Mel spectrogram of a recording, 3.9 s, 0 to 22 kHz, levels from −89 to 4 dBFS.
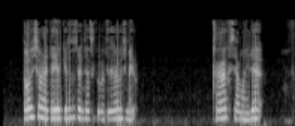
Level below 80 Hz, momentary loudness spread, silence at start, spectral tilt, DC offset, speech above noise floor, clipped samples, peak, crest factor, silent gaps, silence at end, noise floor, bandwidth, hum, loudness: -50 dBFS; 8 LU; 0.3 s; -4 dB/octave; under 0.1%; 40 dB; under 0.1%; -6 dBFS; 18 dB; none; 0.4 s; -62 dBFS; 11.5 kHz; none; -22 LUFS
